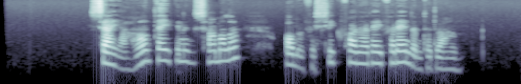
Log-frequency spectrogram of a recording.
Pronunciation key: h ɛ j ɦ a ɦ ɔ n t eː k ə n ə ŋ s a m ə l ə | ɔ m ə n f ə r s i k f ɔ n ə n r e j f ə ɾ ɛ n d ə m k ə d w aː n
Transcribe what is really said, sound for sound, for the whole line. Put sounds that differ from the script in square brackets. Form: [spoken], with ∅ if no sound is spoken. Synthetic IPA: [s] ɛ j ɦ a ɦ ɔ n t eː k ə n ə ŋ s a m ə l ə | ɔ m ə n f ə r s i k f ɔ n ə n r e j f ə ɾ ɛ n d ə m [t] ə d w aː n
